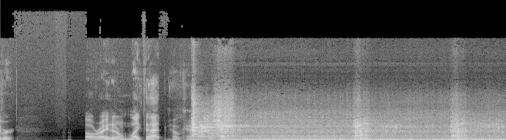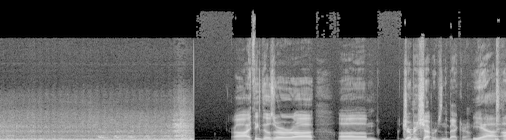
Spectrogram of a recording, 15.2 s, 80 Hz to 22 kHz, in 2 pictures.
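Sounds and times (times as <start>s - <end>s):
speech: 0.0s - 0.3s, 1.3s - 3.8s, 11.1s - 15.1s
heavy truck engine idling: 3.6s - 10.4s
clanks and bumps: 5.2s - 7.8s.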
